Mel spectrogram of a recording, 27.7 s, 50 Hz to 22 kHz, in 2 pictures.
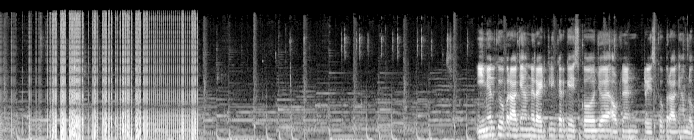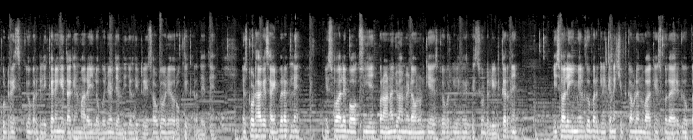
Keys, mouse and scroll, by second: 0.2 click, 5.2 scroll up 1, 5.6 F2, 5.7 click, 17.4 click, 24.3 Delete, 24.6 click, 27.0 shift+click.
